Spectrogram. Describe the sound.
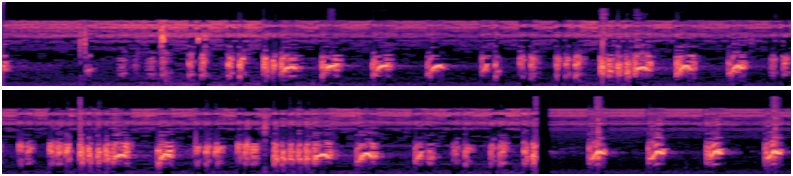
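A bird calls over and over, giving many short, harsh mid-pitched notes. The notes come in a steady, fairly regular rhythm and are loud and clear, with no voices.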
